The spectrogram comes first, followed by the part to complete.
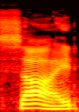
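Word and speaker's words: Seid: People who've dealt with him say it's Side.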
